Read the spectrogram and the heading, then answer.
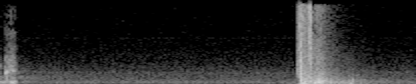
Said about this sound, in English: Take, for example, the sound of a gunshot, which the original sound is less than half a second long.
